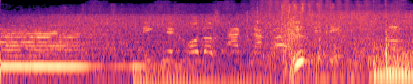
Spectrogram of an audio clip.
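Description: Feet rustle through tall grass.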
